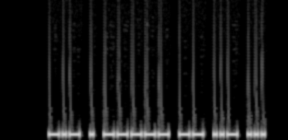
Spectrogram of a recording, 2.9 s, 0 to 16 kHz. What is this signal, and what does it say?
Morse code, heard as a keyed tone, about 34 wpm, 700 Hz. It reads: KE0MUS
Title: USA Call Signs - 6 Characters - Repeated 3x - 35wpm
